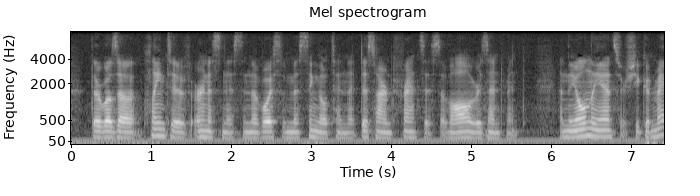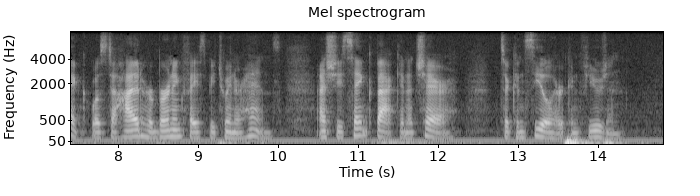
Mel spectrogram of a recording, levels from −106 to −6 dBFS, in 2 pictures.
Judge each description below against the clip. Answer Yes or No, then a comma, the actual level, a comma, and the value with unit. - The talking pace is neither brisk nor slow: Yes, average, 180 wpm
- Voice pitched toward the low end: Yes, low, 115 Hz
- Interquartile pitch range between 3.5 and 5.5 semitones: No, average, 2.7 semitones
